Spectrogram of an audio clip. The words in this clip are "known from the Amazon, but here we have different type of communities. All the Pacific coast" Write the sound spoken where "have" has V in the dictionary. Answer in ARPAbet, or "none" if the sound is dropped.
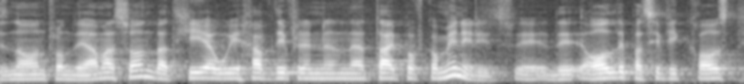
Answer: V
